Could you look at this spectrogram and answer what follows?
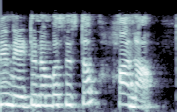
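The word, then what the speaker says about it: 하나: Hana.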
